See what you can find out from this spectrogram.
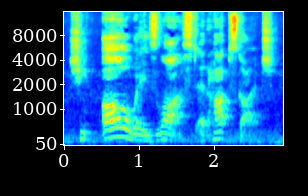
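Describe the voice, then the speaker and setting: A woman reading a children's picture book aloud with expressive, theatrical delivery and short asides about the pictures. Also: on the low side, slow. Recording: echoey room with clear background noise.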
